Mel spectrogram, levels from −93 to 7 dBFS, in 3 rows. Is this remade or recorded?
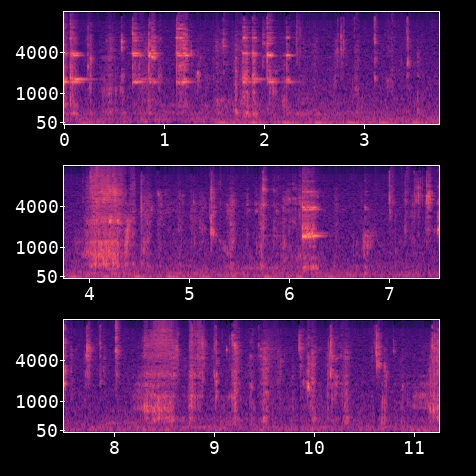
remade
